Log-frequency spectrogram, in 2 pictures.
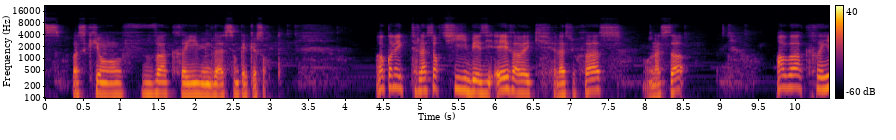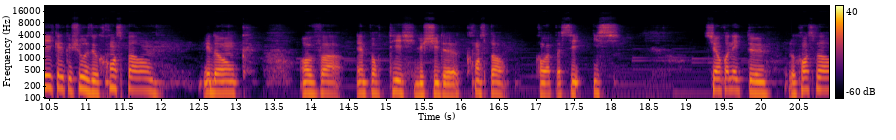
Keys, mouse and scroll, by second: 7.0 click.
